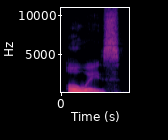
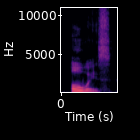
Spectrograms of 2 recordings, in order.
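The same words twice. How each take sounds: The two takes are said the same way.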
